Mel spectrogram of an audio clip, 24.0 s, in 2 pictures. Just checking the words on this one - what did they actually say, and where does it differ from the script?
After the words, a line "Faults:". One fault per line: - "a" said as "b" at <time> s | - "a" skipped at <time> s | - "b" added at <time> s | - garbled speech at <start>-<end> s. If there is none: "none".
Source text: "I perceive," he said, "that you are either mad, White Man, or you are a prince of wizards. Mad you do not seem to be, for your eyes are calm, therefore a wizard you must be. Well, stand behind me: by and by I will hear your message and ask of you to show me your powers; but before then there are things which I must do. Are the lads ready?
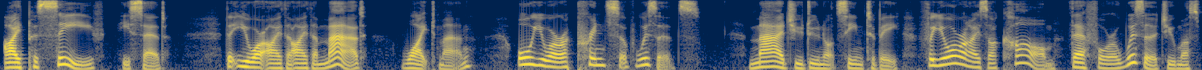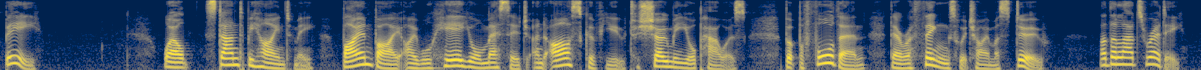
"I perceive," he said, "that you are either either mad, White Man, or you are a prince of wizards. Mad you do not seem to be, for your eyes are calm, therefore a wizard you must be. Well, stand behind me: by and by I will hear your message and ask of you to show me your powers; but before then there are things which I must do. Are the lads ready?
Faults:
- "either" added at 2.9 s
